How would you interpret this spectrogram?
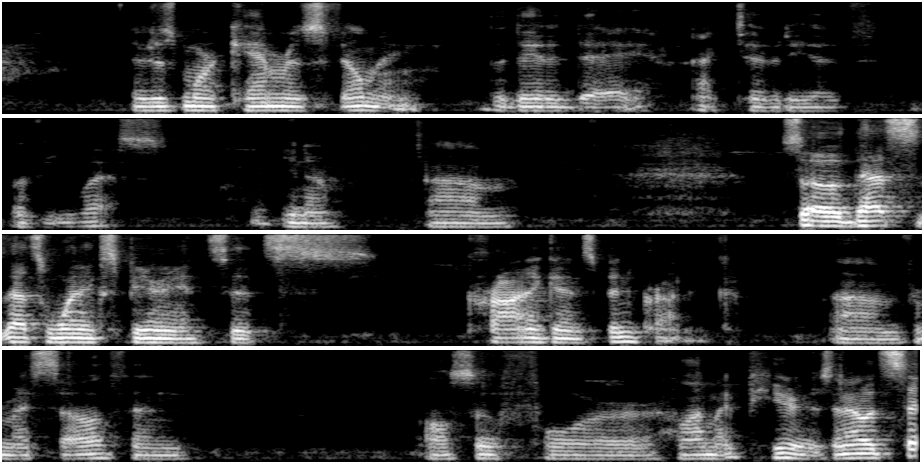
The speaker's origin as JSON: {"language": "English", "country": "Brazil", "tie": "born or raised there", "lives_now": "United States", "said": "I grew up in Brazil, so when I came here to the States, it felt very different to me in how we relate to race."}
